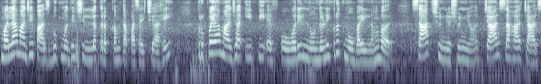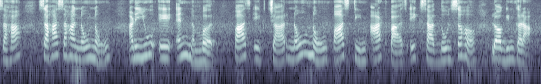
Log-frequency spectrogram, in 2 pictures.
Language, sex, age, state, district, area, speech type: Marathi, female, 30-45, Maharashtra, Mumbai Suburban, urban, read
